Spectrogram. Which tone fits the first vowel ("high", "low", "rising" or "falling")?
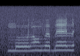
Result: low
